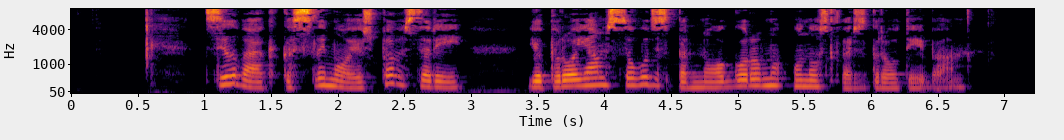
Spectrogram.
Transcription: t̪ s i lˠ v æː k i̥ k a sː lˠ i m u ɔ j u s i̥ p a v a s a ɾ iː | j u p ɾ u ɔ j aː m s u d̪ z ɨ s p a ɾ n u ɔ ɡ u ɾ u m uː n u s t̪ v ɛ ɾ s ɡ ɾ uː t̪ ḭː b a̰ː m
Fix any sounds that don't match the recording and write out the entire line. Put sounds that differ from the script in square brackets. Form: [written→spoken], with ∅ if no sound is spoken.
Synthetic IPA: t̪ s i lˠ v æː k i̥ k a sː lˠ i m u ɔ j u [s→ʃ] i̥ p a v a s a ɾ iː | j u p ɾ u ɔ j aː m s [u→uː] d̪ z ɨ s p a ɾ n u ɔ ɡ u ɾ u m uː n u s t̪ v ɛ ɾ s ɡ ɾ uː t̪ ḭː b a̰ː m

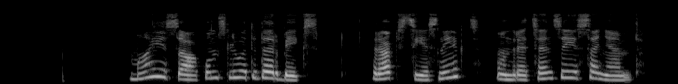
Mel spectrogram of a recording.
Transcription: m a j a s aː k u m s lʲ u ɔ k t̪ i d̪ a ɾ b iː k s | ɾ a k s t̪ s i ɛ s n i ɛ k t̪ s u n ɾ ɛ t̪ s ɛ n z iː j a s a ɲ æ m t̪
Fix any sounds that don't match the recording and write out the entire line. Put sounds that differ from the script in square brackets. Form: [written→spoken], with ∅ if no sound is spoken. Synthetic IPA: m a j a s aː k u m s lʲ u ɔ [k→∅] t̪ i d̪ a ɾ b iː k s | ɾ a k s t̪ s i ɛ s n i ɛ k t̪ s u n ɾ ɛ t̪ s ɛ n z [iː→i] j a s a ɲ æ m t̪

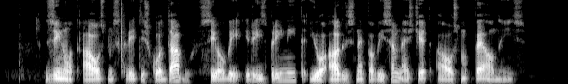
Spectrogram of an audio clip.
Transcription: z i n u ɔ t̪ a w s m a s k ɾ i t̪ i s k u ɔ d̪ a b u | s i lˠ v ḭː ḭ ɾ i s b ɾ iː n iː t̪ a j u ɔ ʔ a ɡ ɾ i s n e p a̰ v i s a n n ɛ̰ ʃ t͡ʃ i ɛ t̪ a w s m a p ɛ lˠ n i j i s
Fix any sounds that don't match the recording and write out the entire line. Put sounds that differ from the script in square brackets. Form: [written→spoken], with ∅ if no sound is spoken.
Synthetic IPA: z i n u ɔ t̪ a w s m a s k ɾ i t̪ i s k u ɔ d̪ a b u | s i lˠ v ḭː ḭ ɾ i [s→z] b ɾ iː n iː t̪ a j u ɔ ʔ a ɡ ɾ i s n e p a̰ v i s a [n→m] n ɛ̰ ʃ t͡ʃ i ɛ t̪ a w s m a p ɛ lˠ n i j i s

